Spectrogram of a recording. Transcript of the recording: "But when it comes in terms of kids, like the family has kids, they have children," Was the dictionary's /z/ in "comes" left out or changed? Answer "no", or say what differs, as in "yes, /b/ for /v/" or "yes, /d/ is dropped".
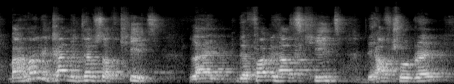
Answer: yes, /z/ is dropped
